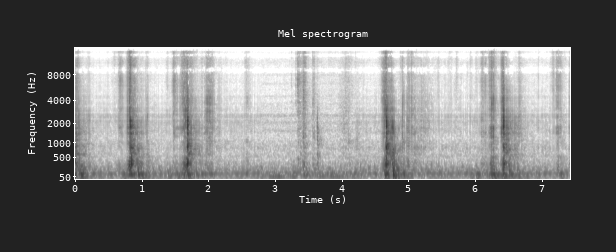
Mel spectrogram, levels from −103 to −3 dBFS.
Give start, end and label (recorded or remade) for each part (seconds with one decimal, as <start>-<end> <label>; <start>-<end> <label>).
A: 0.0-2.8 remade; 2.8-4.2 recorded; 4.2-7.4 remade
